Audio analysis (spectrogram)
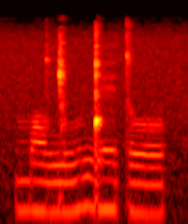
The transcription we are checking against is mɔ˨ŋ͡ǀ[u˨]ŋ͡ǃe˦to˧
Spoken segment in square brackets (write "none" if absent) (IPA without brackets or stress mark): u˨˦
